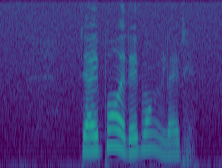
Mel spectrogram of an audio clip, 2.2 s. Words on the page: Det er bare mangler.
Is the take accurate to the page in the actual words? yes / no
yes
